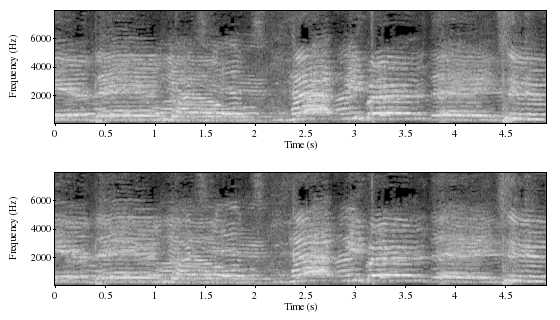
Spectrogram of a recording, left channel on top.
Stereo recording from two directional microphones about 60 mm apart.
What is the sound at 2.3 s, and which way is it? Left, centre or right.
Child singing, centre.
